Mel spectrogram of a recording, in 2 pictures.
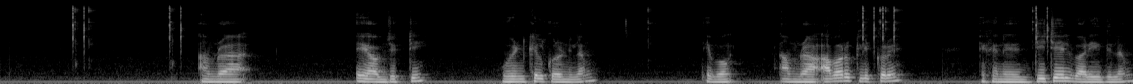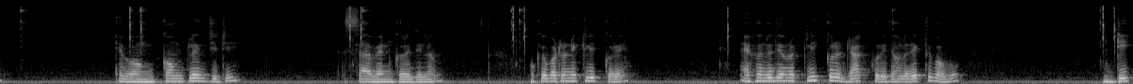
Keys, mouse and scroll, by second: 0.8 click, 1.8 click, 8.7 click, 10.5 click, 12.9 click, 14.9 click, 16.6 click, 18.6 click, 22.4-22.6 drag.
